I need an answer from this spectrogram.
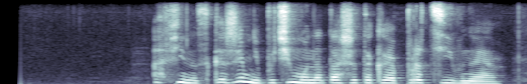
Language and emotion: Russian, angry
